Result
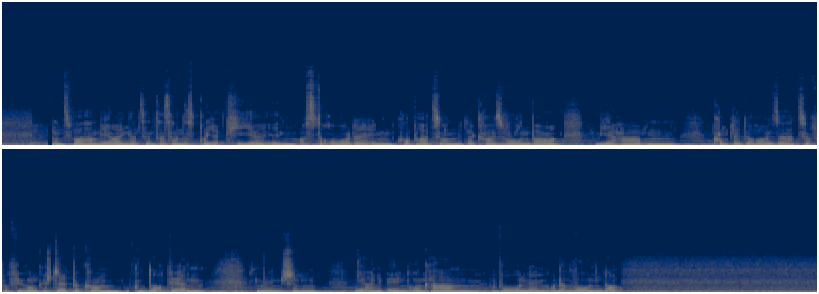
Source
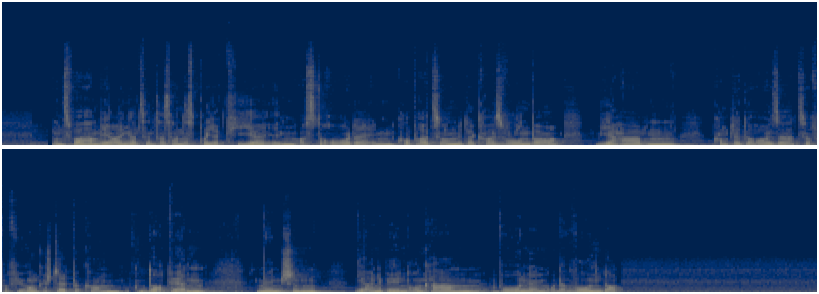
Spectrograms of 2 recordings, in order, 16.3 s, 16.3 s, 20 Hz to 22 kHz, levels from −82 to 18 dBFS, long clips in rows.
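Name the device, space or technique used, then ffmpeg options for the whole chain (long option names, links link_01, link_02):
jukebox: -af "lowpass=5700,lowshelf=frequency=290:width_type=q:width=1.5:gain=7,acompressor=threshold=-35dB:ratio=4,bandreject=frequency=460:width=12,volume=7dB"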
